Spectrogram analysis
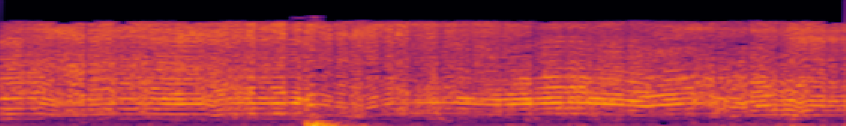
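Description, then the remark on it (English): Two vibrators buzz together in a steady, loud mechanical drone, their overlapping motor tones forming a dense, rough hum that runs unbroken throughout with no voices. “I will be playing dueling vibrators.”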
